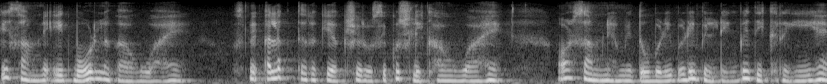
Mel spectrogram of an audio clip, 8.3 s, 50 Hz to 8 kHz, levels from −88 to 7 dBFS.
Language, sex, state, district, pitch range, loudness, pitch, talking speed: Hindi, female, Delhi, New Delhi, 175-225 Hz, -17 LUFS, 185 Hz, 195 wpm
